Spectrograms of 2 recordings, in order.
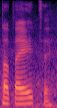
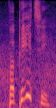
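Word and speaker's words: Papeete: lot of messages say that it's not papaya no yeah I've had a lot of messages what there's another pronunciation papiti really yeah I've I've had a few viewers say like hey Peter you know you're mispronouncing it it's another it's another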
